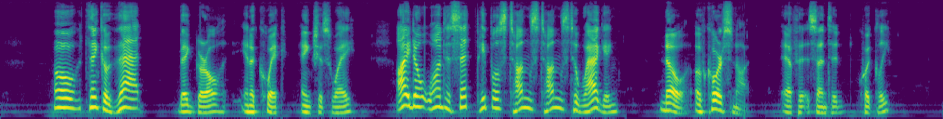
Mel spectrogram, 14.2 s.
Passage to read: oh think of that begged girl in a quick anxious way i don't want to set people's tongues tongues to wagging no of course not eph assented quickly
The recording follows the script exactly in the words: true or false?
true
